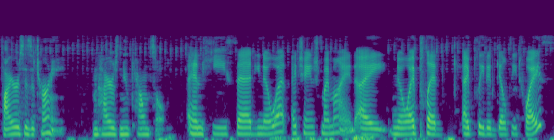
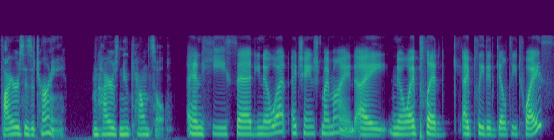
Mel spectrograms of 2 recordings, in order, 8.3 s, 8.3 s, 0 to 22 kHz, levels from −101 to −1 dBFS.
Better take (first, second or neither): second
